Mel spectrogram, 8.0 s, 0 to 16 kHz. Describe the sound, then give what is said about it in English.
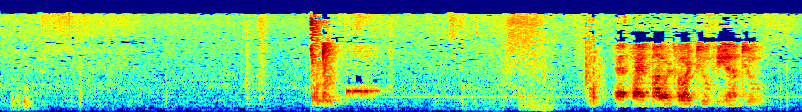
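A sharp switch click as a 12 volt power supply is switched on, then short electronic beeps and a faint steady hum from the power supply as radios start up, followed by a louder burst of chirpy startup tones; the power supply sits about 6 feet away on the left. “So the first thing I would do is reach over and turn on my 12 volt PSU, and you'll hear my hand pods start up.”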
